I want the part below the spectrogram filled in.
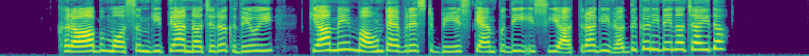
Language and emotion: Dogri, fearful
